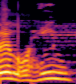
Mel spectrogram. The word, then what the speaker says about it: Elohim: Os Elohim, a pronúncia correta é assim mesmo, sem o S, pois quando falo Elohim, estou me referindo a vários desses seres, e quando me refiro a apenas um, digo Elohai. Estes anjos são muito citados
